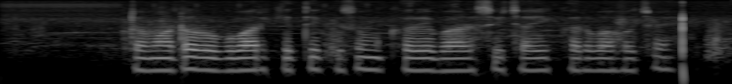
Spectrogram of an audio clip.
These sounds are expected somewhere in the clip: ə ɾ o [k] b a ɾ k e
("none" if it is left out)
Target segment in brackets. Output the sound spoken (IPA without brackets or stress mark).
ɡ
